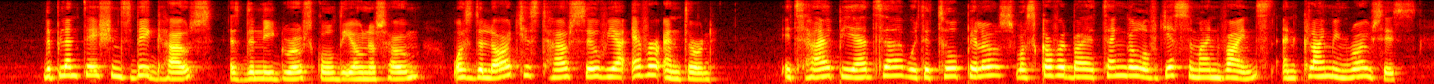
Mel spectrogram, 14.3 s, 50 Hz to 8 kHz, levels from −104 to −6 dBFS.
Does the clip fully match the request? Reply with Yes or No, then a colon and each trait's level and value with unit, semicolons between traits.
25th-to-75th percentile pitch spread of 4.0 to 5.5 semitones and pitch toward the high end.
Yes: average, 4.3 semitones; high, 230 Hz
